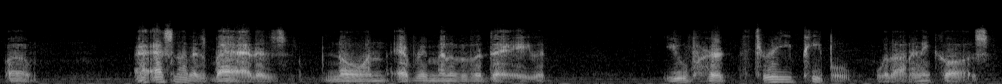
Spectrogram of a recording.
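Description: An actor playing a patient, authoritative frontier marshal in a radio western, speaking plainly and in a measured way with an American accent. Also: male voice, extremely low pitch, expressive, creaky, bright, forceful tone, husky, exaggerated voice, low-quality recording. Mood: gentle, fatherly. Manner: measured, fatherly, plain-spoken. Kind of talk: old-time radio western acting.

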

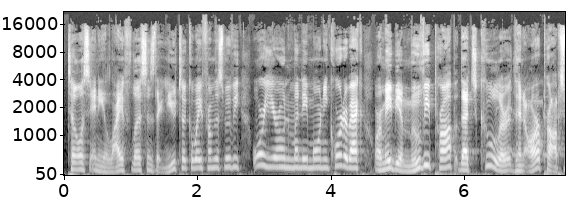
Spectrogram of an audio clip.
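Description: A man's voice: high voice, fairly bright tone. A man hosting a casual movie podcast, talking in a chatty, slangy, enthusiastic way. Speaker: podcast host.

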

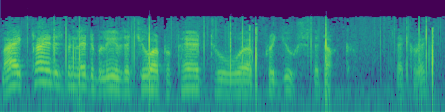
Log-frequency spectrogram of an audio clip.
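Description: A man's voice: medium pitch, lively intonation, a little fast, lightly acted. A man playing a polite, evasive gangsters' lawyer in an old-time radio drama, courteous and a little hesitant. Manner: courteous, hesitant, lilting questions. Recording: very noisy, crackly vintage radio recording.

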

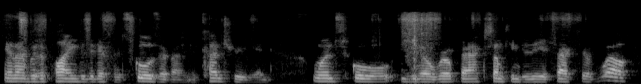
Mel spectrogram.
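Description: A man from North America hosting a podcast interview, speaking in a halting way and often repeating words before finishing a thought. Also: mid-range voice, steady tone, noisy background. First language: English; French is his second language. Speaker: podcast host. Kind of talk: conversational interview.

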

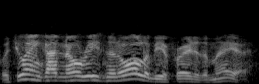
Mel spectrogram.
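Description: Cocky folksy barber, slangy bad grammar, highish voice, old muffled radio sitcom. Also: male voice, sing-song, quick pace, husky, full character voice. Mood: friendly. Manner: slangy, ungrammatical, wisecracking. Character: cocky, folksy small-town barber, scrappy and loyal. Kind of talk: 1950s radio sitcom acting. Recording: muffled narrow-band 1950s radio recording.

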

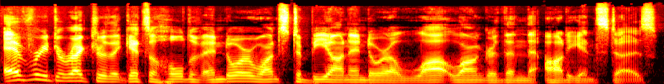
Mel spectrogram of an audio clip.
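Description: A man chatting casually on a fan podcast, rambling through his thoughts in an animated way. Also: fairly low pitch, brisk, no room sound, studio quality. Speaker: podcast panelist. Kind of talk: casual film-fan chat.

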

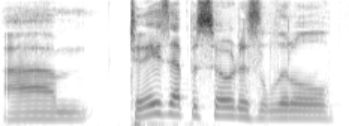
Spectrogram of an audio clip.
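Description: A man with a cold hosting a solo podcast, his voice a little squeaky and stuffed up, talking in a relaxed, rambling way with many fillers. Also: normal speed, smooth, dry recording, clean studio sound. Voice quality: slightly squeaky voice. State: congested from a cold. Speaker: podcast host.

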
